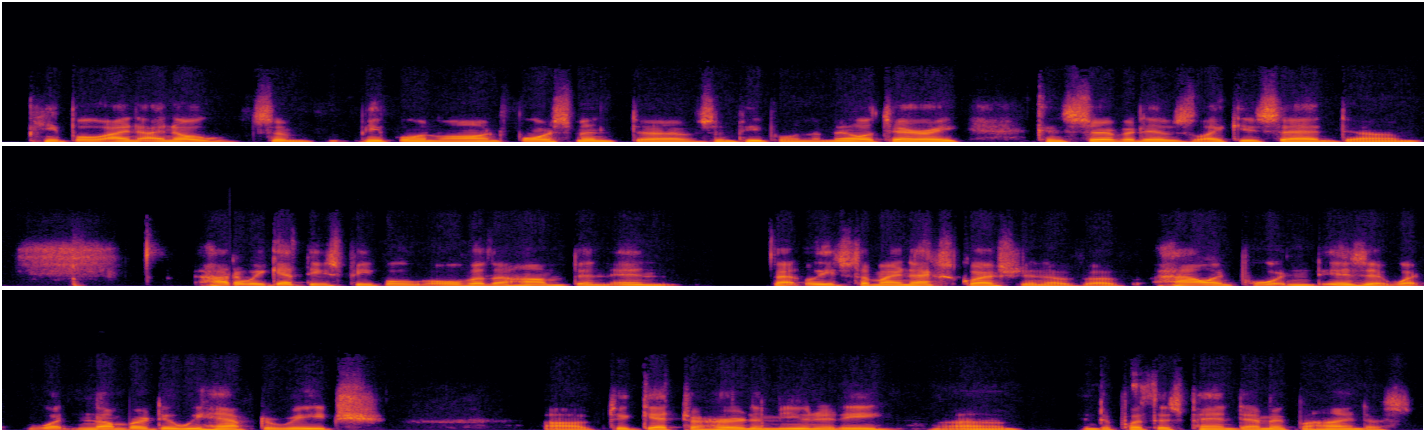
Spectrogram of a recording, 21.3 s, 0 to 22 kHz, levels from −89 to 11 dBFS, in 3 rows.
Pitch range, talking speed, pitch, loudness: 125-155 Hz, 185 wpm, 140 Hz, -16 LUFS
